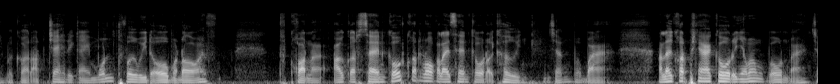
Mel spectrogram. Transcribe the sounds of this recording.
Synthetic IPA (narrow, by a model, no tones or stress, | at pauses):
ɓaːkoət̪ʔɑ̰t̪̚t͡ɕehɗəc̚ŋajmunt̪ʰʋəːʋiːɗeʔoːmə̆ɗɑːŋʔaːj | kʰŏət̪̚ʔaʔaɔjkŏət̪̚sɛːnkoːt̪̚kʰŏət̪̚rɔːkəlaːjsɛːnkoːt̪̚ʔɔ̰kʰəːɲɲt͡ɕəŋɓoːɓa̰ːʔʔələwkoət̪̚pʰɲaːkoːt̪ʔɨɲomːaɓpə̰̆ʔoːnɓa̰ː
